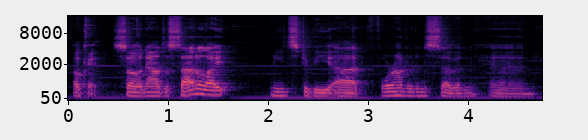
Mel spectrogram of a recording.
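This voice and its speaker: A man's voice: medium pitch, moderate pace. A man hosting a gaming video, talking casually and thinking aloud step by step as he plays. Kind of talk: casual let's play commentary. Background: background music.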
